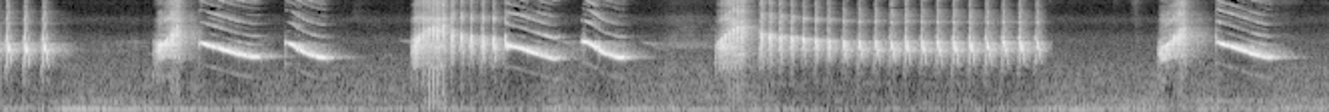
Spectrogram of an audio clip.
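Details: Sooty-headed bulbul song played to get caged birds singing: sharp explosive notes alternate with clear downslurred whistles, with a fast pulsed trill in the middle and a final chirp-and-slur phrase.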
